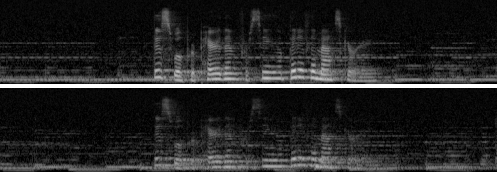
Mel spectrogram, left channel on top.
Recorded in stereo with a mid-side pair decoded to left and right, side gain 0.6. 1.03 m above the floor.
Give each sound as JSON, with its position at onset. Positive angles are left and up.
{"t": 1.5, "sound": "a woman speaking", "azimuth_deg": 45, "distance_m": 0.8}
